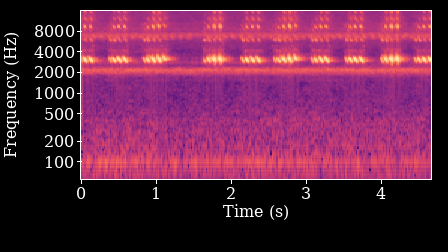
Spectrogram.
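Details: A cricket gives rapid bursts of bright, pulsed chirps, around nine, with a brief pause midway, while a steady high ringing drone and a soft low hum continue underneath.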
